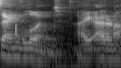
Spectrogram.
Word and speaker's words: Englund: yeah fritz england um it's not like england it's fritz englund i i don't know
